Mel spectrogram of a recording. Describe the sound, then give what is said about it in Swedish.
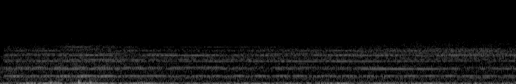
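A Swedish civil defense warning siren holds a steady, droning multi-tone wail, fairly faint, with low rumbling background noise and no one speaking. “Om vi jämför med Hesa Fredrik som låter så här.”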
